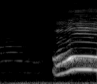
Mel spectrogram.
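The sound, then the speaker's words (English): A single clear meow from a cat named Max, starting abruptly halfway through with a rising then sustained tonal cry; only faint tones precede it, with no talking. “We're going to have cats on the podcast.”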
